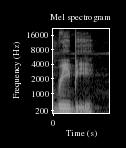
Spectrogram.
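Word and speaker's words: Rebbie: And R-E-B-B-I-E. I know it looks like Rebe, but it's pronounced Rebe.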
